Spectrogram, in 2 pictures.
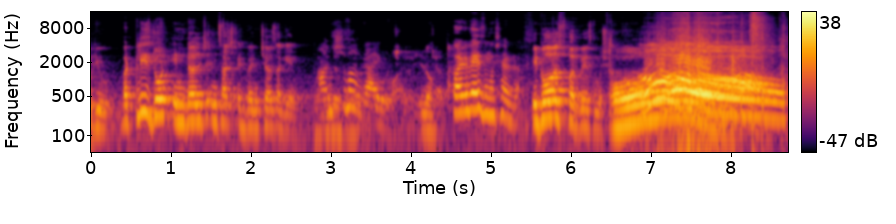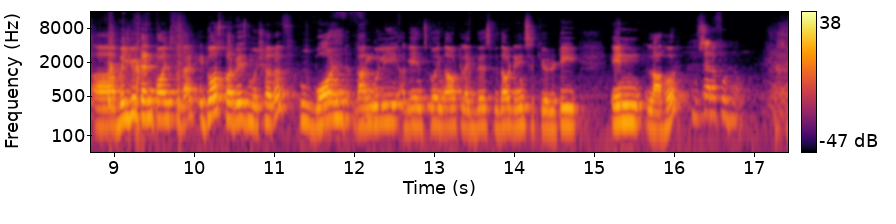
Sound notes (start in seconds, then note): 6.8 all four panels of participants going woooooaaaah applause fundaaaaaa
